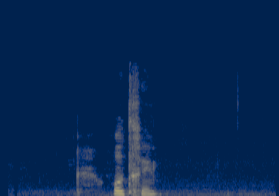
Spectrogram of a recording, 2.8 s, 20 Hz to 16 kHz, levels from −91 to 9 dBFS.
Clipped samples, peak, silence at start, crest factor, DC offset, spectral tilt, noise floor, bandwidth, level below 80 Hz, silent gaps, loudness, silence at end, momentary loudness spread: under 0.1%; -14 dBFS; 0.85 s; 24 dB; under 0.1%; -4.5 dB/octave; -72 dBFS; 10.5 kHz; -84 dBFS; none; -33 LUFS; 1.25 s; 24 LU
